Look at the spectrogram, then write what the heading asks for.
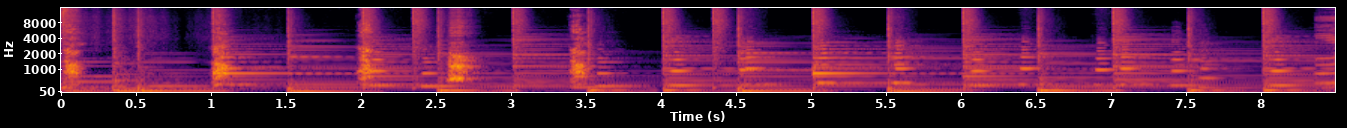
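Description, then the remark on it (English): A dog barks in quick, regular bursts, roughly two per second, timed to a steady musical beat with a sustained bass backing underneath. The barks are loud. “I hear a dog, dog, dog, dog, dog. I hear a dog.”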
